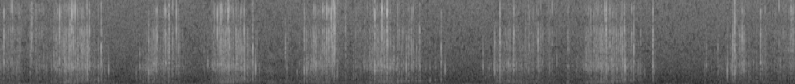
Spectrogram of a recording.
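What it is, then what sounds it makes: Tissue paper honeycomb crinkling. A small purple tissue-paper honeycomb decoration with hollow expandable cells is held in both hands and repeatedly stretched and squeezed with the fingers. It gives off soft, irregular bursts of bright crinkling and light crackling over a faint, steady low hum.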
